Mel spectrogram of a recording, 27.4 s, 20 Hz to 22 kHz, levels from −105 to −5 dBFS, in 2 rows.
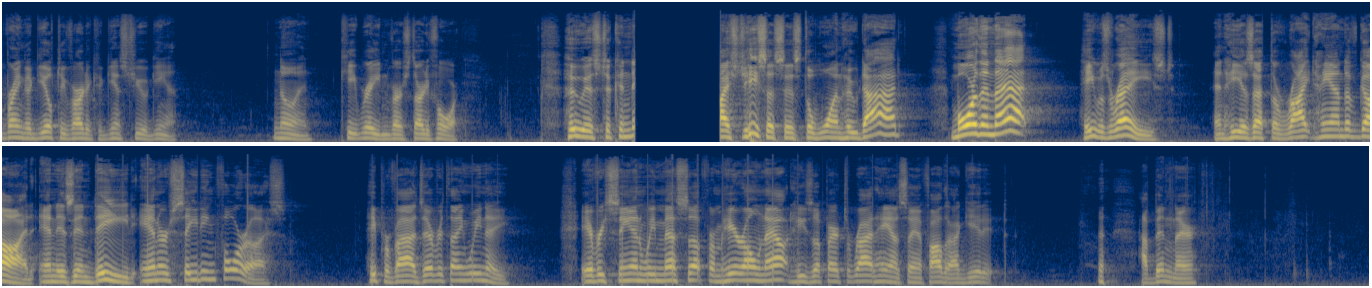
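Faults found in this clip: Audio dropout to silence, 6.32–7.19 s: speech cuts to silence for 0.86 s, no room tone. Likely input link loss or mute while recording continued.

Periodic USB or driver dropouts, 14.63–27.13 s: regular ticks every 0.25 s, about fifty, each a few ms of silence; background task stalling the USB bus or driver.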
